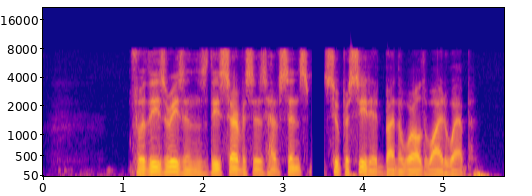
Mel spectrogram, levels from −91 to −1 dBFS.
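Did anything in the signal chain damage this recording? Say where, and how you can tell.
Yes, at the network stage. Right after "these services have since", the speech drops into a hard-edged silent hole from about 3.36 to 3.55 s, with roughly 160 ms of audio missing, which points to a run of several lost packets on an ADPCM call. What separates this from a buffer underrun or an edit is the return: the G.722 decoder's adaptive predictor and step size have drifted from the sender's, so the speech comes back slightly distorted before settling within a few tens of milliseconds.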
